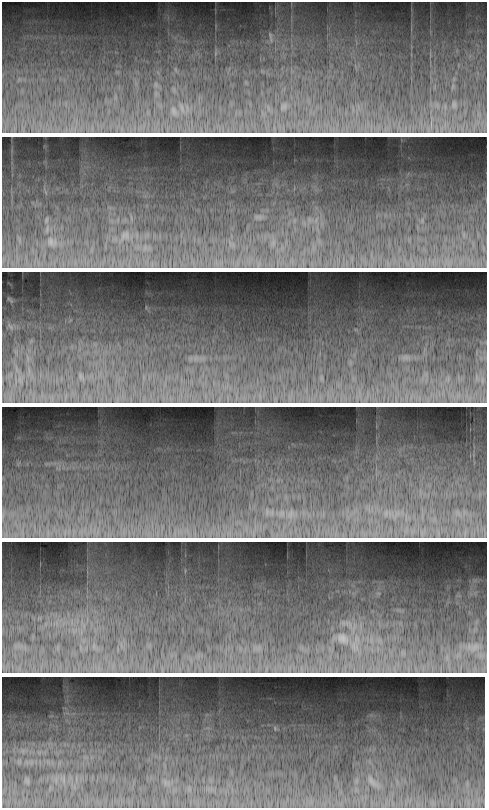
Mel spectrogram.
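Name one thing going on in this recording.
Rackets smack shuttlecocks in sharp, quick hits across a large echoing hall.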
